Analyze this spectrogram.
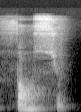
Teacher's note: paroxítona ou seja a sílaba tônica é a penúltima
